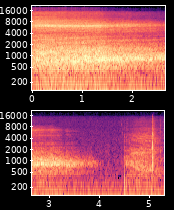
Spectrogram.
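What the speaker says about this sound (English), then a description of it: "slowly start sitting down with a nice big deep breath" A long, close exhale during a Pilates stretch, a strong breathy rush that slowly tapers over several seconds into quiet, followed by a faint short sniff near the end.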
